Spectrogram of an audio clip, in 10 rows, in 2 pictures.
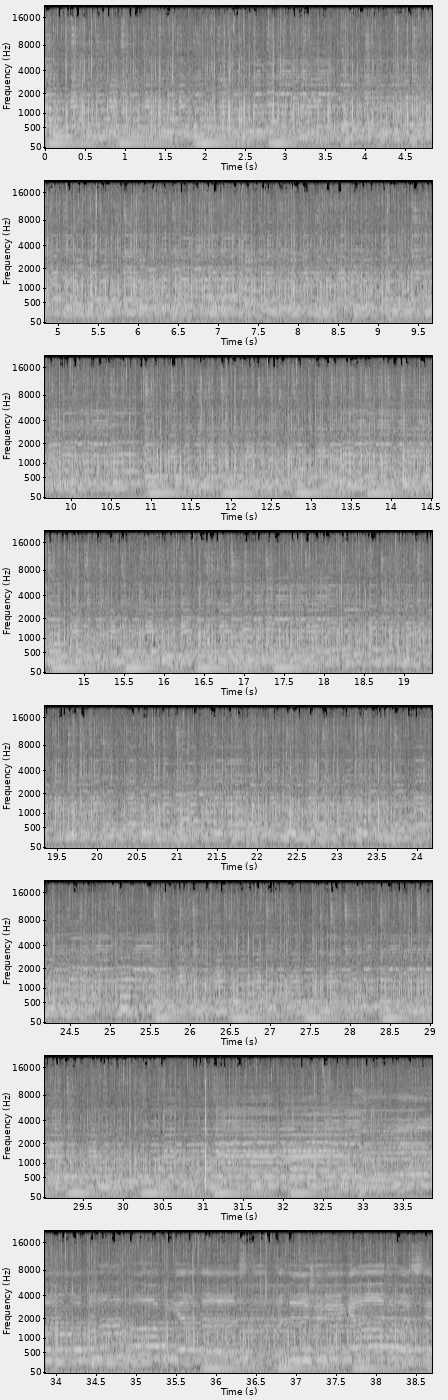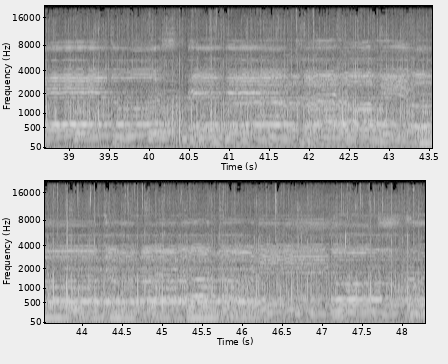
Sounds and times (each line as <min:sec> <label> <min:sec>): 0:00.0 rain 0:48.2
0:00.0 vocal ensemble 0:48.2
